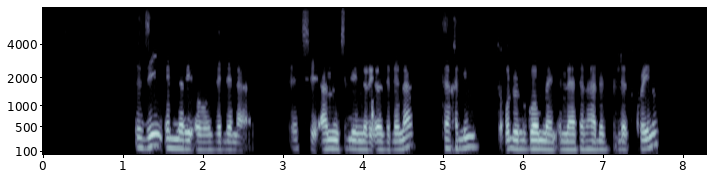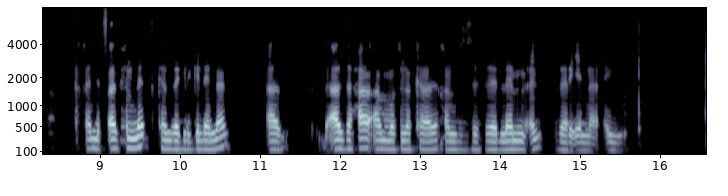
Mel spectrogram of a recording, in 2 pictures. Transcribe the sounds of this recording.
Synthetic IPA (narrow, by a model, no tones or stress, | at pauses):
ʔɨziʔɨnːɨɾiʔo̞zɐlːɐna̰ | ʔɨiʔamɨnt̪ʰɨliɨnːɨɾiʔo̞zɐlːɐna | t̪ʰɐxli | t̪ʰɨχʼlulɡo̞mːɐnɨnːat̪ʰɐβahalozɨfɨlːɐt̪ʼkʰo̞jnu | kɨnɨt͡sʼɐβħɨnːɐt̪kʰɐmzɐɡɨlɡɨlɐnan | ʔaβ | bɨʔazħaʔa̰βmosnokʰɐβaβikʰɐmzɨɐlɐmːɨʕɨn | zɐɾʔenːa̰ʔɨjːu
